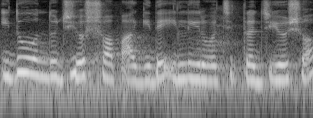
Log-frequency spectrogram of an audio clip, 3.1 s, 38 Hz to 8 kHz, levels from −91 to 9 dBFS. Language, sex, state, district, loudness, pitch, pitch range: Kannada, female, Karnataka, Belgaum, -13 LUFS, 225 Hz, 215-250 Hz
